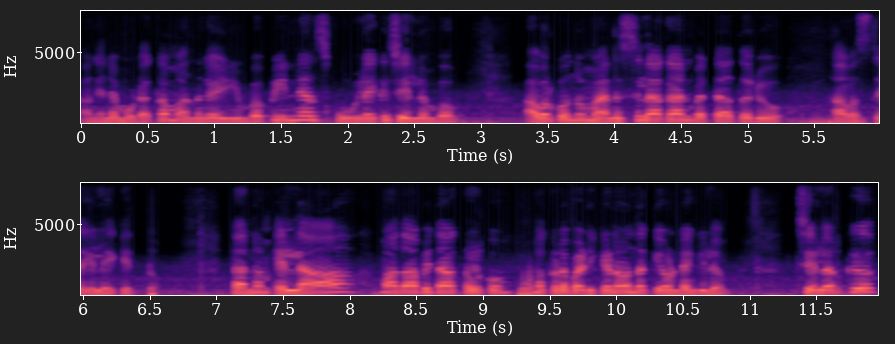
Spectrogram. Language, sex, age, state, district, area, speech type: Malayalam, female, 30-45, Kerala, Alappuzha, rural, spontaneous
